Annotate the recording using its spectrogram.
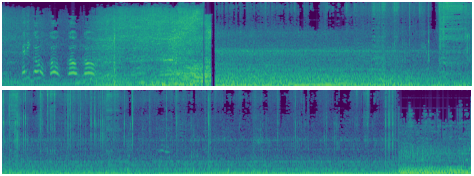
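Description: Steady low rumble of a car heard from inside the cabin on a dashcam recording. Before it, a louder, noisier stretch breaks off abruptly about four seconds in.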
